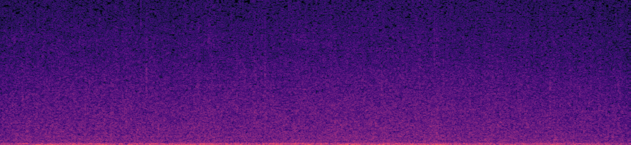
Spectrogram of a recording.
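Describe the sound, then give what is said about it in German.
Steady, dense rain hisses and patters continuously on leaves and the forest floor, a broad even wash of sound with a low rumble underneath and no voices. “Dann beginnt er wie ein tausendjähriger Regen und tausend Regentropfen prasseln auf Blätter und den Waldboden.”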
